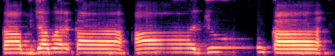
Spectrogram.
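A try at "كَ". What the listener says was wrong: কা বলে টানা যাবে না ভাই, টান হয়ে যাচ্ছে।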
